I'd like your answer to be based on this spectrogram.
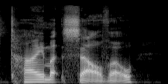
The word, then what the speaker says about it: T:ME Salvo: And by the way, I did have a question as to how the game is pronounced, because it is spelled T:ME Salvo. I was like, is it T:ME? Is it T:ME? Is it what? But I have heard from Mike himself that it is Time Salvo,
